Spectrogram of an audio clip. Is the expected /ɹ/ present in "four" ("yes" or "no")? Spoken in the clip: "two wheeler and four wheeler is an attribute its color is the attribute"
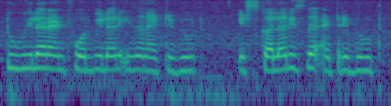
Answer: yes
